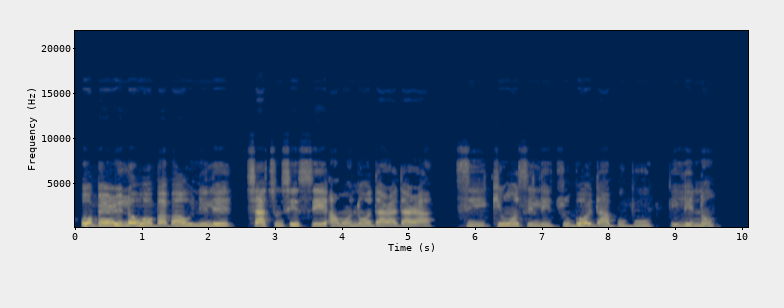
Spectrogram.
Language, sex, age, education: Yoruba, female, 15-29, tertiary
